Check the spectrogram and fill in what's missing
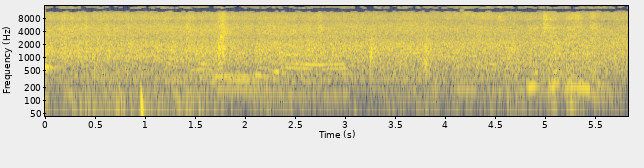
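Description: Heavy rain pours outside a roadside shop on a trip from Guwahati toward Tawang, a steady broadband hiss with faint voices murmuring underneath.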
